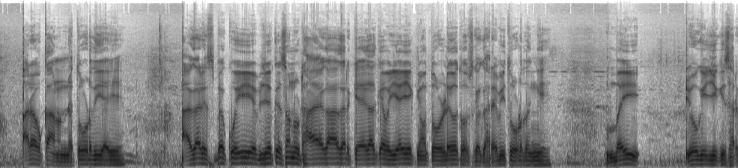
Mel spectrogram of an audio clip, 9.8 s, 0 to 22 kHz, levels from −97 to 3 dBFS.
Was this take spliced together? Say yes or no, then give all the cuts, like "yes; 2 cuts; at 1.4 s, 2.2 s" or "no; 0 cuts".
no; 0 cuts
